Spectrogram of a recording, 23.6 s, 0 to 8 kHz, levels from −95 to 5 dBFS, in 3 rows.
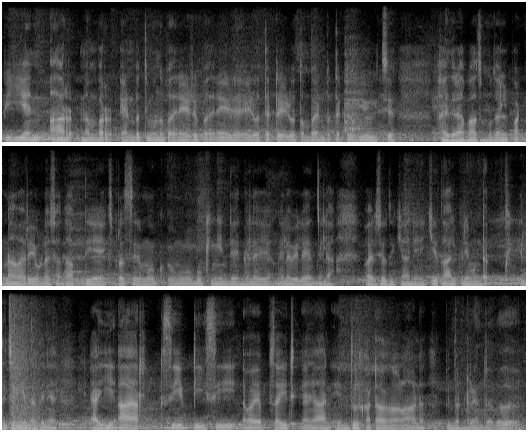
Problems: constant background noise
